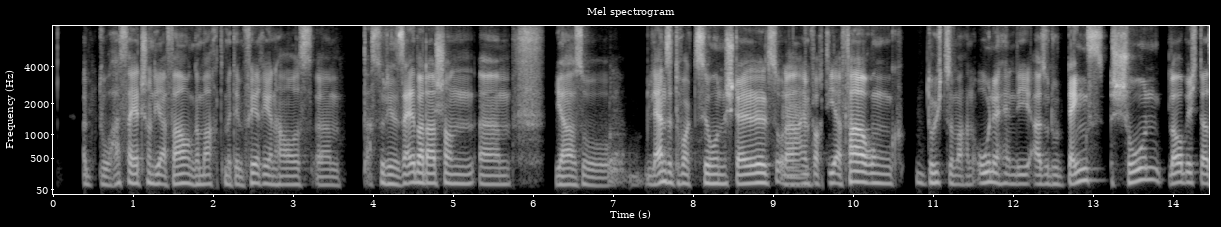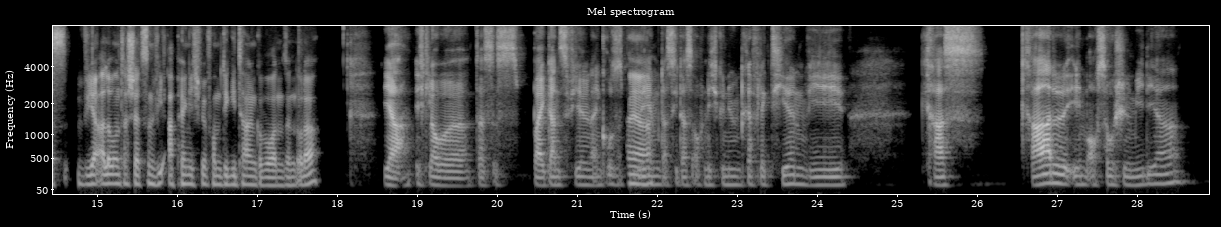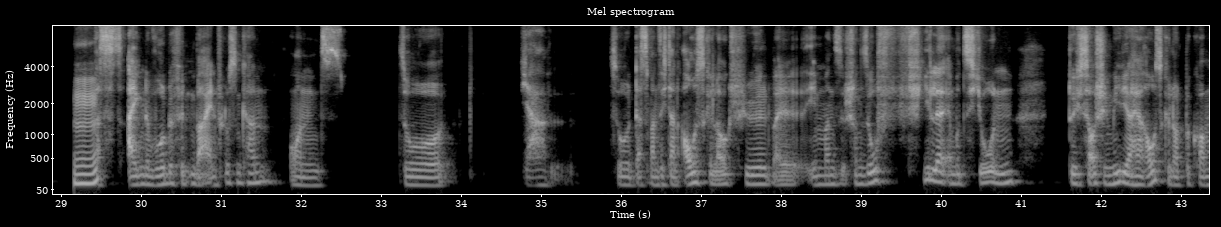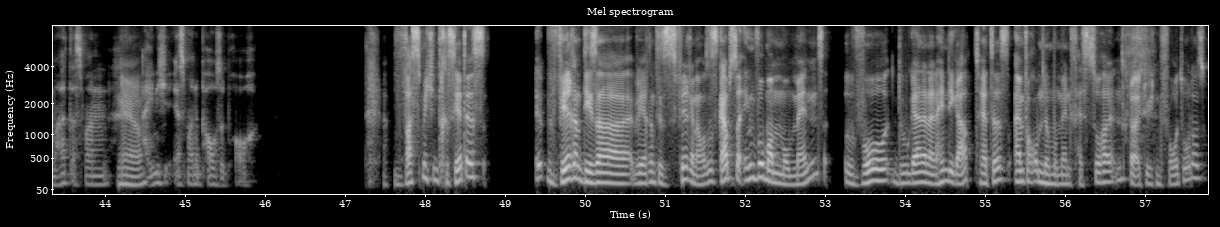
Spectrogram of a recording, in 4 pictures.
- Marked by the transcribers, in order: dog barking; stressed: "denkst"; other background noise; stressed: "viele"
- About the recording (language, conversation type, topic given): German, podcast, Wie wichtig ist dir eine digitale Auszeit?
